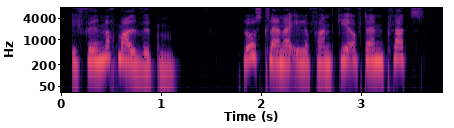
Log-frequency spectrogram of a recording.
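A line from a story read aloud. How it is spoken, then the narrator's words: Call. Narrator (German): rief der Affe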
